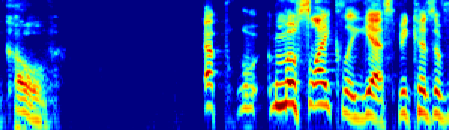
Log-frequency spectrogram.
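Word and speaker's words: Cobh: Oh, cove.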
